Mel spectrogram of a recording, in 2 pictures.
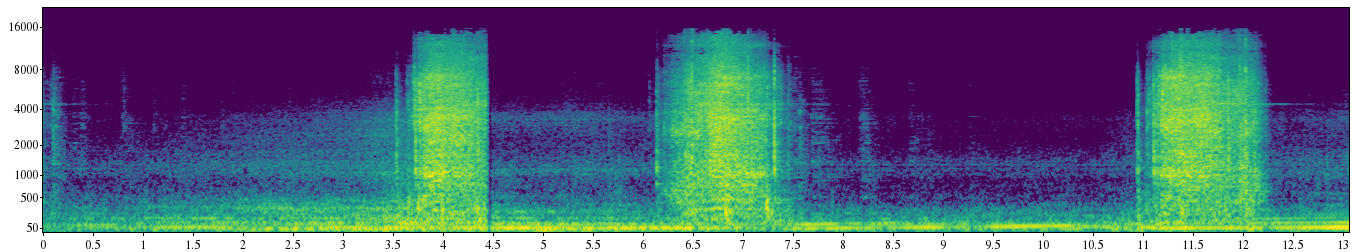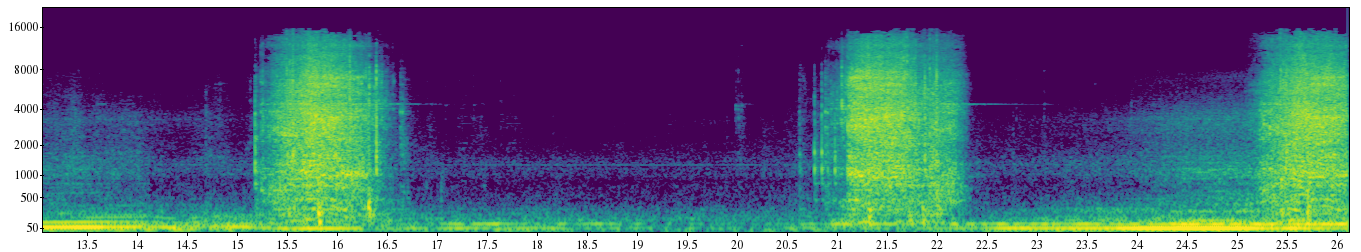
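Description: Knitting machine carriage pushed across the needle bed six times, each pass a brief burst of sound under a second long, a few seconds apart, while short rows are knitted to shape a side flare. Quieter handling of the needles and knitting lies between the passes.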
